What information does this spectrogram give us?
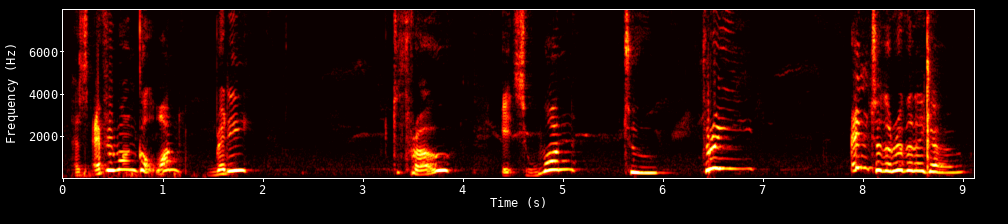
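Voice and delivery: put-on high, loud little girl voice; gleeful girl. Girl counting down the race, high excited cheer. Girl playing pooh sticks.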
